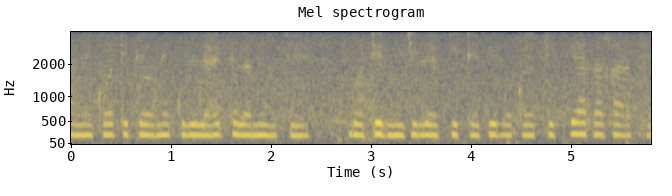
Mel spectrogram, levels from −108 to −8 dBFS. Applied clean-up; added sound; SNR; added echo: none; Stream; 11 dB; none.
